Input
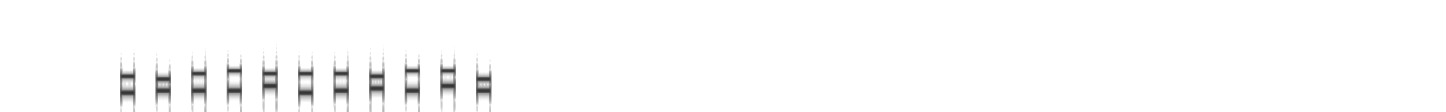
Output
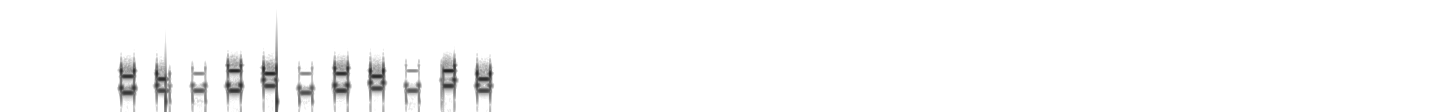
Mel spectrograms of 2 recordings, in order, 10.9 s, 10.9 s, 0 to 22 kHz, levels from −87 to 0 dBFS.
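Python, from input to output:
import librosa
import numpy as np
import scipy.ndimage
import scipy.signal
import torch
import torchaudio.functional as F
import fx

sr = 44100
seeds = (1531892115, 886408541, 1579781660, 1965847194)

y = fx.formant_shift(x, sr, semitones=4)
y = fx.filter_lfo_lowpass(y, sr, shape='square', hz=1.2, low_hz=390.0, high_hz=1800.0, q=3.0)
y = y * 10.0 ** (-1.5 / 20.0)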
